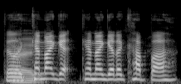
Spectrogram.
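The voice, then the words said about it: Weak attempt at Boston accent. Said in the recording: “I can't do the accent. ... Boston accent.”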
